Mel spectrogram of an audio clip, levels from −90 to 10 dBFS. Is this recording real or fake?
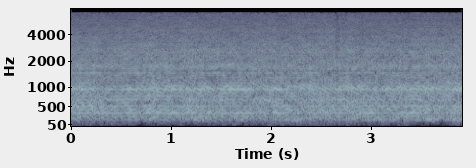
fake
